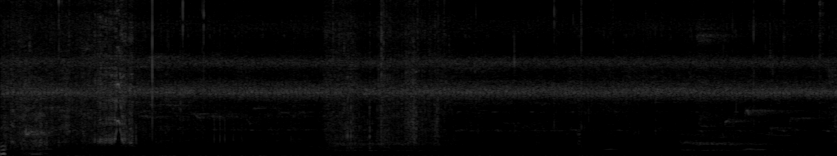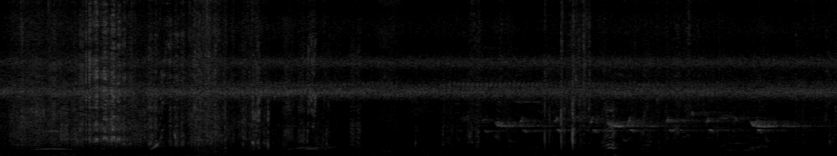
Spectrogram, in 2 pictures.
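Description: Quiet forest background: a steady high insect drone, with faint rustling and a few soft squeaks from macaques feeding on fruit. A string of short high chirps comes in near the end.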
